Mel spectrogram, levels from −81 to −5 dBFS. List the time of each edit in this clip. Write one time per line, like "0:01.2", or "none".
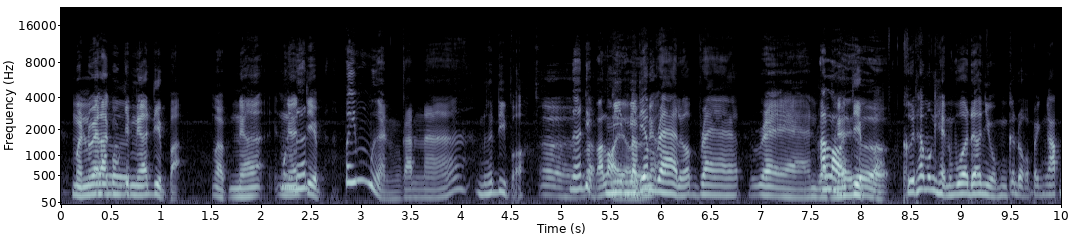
0:02.1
